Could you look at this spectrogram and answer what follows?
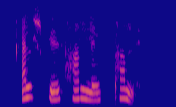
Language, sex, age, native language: Icelandic, female, 8, Icelandic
